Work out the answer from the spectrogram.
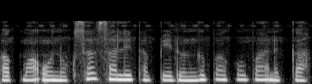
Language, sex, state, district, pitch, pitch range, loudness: Garo, female, Meghalaya, South Garo Hills, 205 Hz, 195-215 Hz, -12 LUFS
